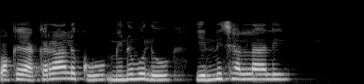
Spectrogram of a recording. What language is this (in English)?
Telugu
